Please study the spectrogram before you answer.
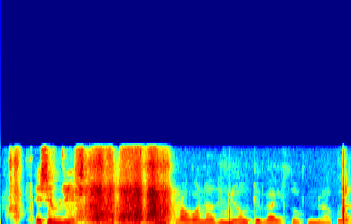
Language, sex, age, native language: Icelandic, female, 11, Icelandic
